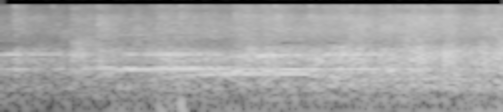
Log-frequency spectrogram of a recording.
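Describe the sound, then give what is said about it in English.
Audience applause after guests are thanked: a steady, fairly faint wash of many hands clapping at an even level from start to finish. “Round of applause for these guys.”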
